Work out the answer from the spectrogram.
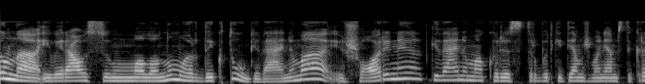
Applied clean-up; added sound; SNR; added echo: none; none; none; none.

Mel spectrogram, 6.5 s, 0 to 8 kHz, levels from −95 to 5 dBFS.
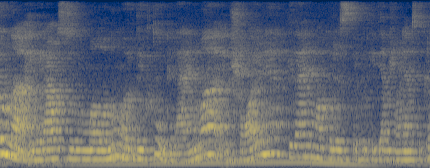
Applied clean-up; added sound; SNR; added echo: none; Engine; 16 dB; reverberation time 1.1 s.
